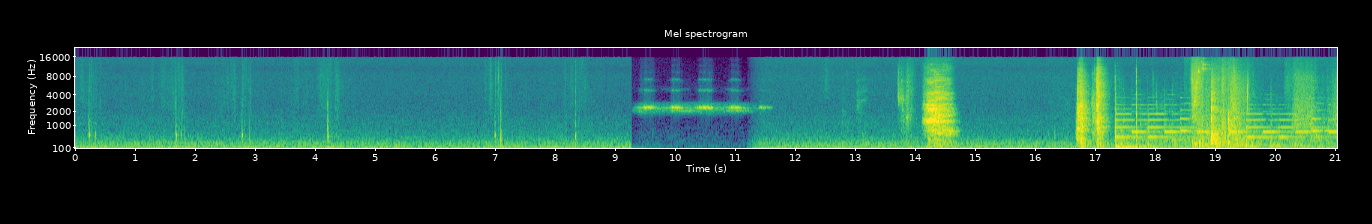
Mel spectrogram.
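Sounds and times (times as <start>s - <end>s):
music notes: 17.3s - 21.0s.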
